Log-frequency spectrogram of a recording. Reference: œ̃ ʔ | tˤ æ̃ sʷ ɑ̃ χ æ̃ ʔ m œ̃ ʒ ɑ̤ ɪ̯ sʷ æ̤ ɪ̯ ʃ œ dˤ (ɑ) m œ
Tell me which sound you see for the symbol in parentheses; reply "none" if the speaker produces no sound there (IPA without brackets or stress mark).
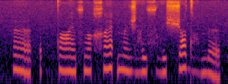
ɑ̤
